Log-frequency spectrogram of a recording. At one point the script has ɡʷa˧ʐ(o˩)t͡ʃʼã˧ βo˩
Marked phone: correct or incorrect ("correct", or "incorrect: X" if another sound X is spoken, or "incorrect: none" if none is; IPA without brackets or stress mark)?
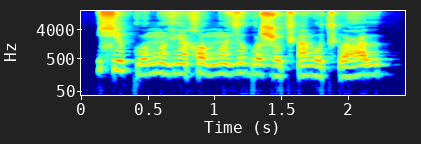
correct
